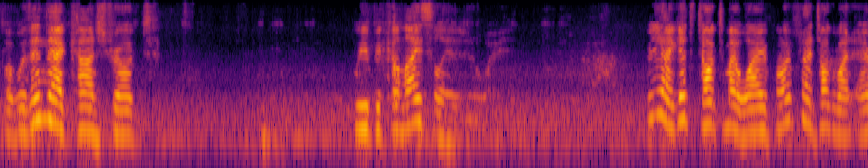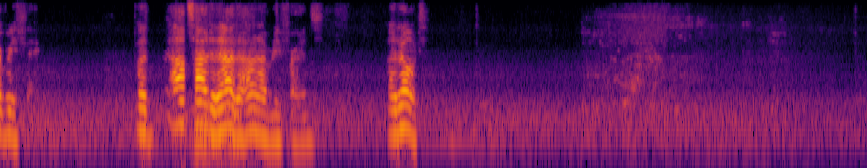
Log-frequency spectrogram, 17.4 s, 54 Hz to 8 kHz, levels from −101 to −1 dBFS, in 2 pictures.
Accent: American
